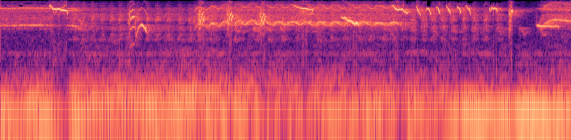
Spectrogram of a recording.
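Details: Olive-backed sunbird, a lively singer used to provoke others, giving a long high buzzy trill with sweeping whistles and quick stuttering notes near the end, over a low constant hum.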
